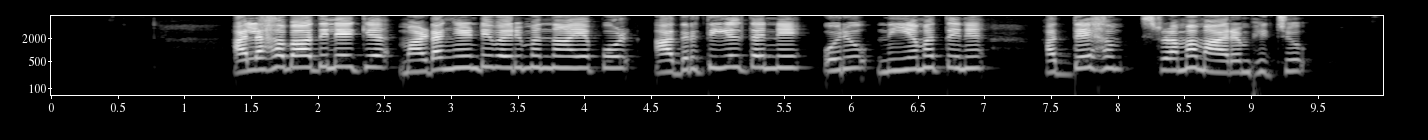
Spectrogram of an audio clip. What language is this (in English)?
Malayalam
